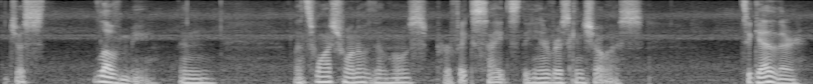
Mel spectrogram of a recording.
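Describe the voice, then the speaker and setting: A man playing a tender, heartbroken young boyfriend in an intimate ASMR roleplay, with halting, stammering delivery and sighs. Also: medium pitch, vocal fry, slight background noise.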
